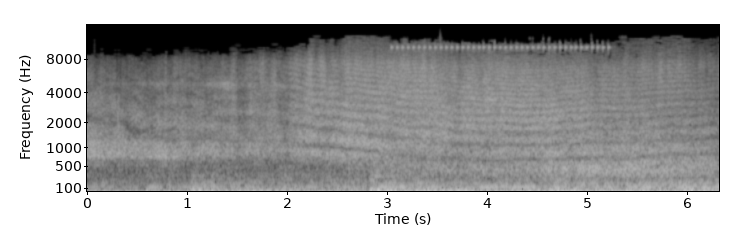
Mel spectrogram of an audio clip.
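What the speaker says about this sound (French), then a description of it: "Le deuxième Rafale escorte l'autre jusqu'à la piste, puis repart directement dans les airs" A Rafale fighter jet roars past on departure from the runway, a loud sustained engine rush with a high whine that grows heavier and fuller midway, heard alone.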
